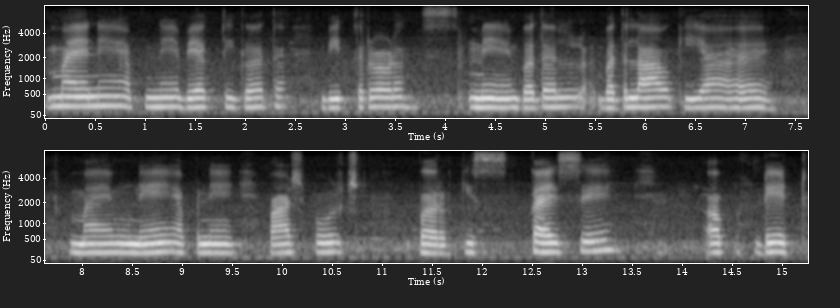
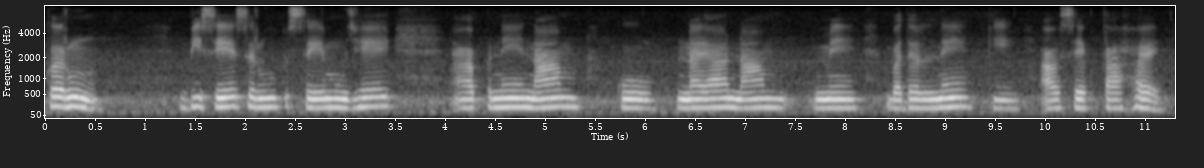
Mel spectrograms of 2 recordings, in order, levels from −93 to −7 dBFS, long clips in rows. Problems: none marked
